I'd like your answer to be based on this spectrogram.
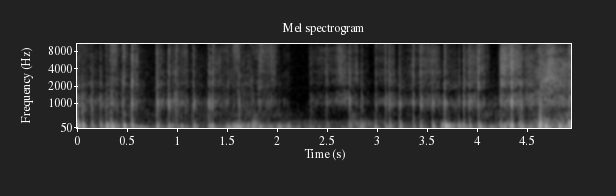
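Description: Long red nails rapidly tap and scratch the cover and spine of a thin purple softcover paperback held at an angle. The result is a fast, uneven run of short, dull, low-heavy taps mixed with light papery scratching, ending on a louder tap.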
